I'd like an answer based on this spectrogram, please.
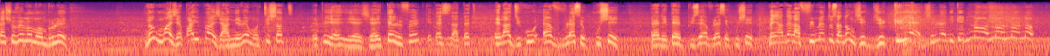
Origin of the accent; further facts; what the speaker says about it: Côte d’Ivoire; now in France; Je suis Ivoirien. Et je viens de la Côte d'Ivoire. Avant, dans mon pays, j'étais un simple vendeur de téléphone. Mais arrivé en France ici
